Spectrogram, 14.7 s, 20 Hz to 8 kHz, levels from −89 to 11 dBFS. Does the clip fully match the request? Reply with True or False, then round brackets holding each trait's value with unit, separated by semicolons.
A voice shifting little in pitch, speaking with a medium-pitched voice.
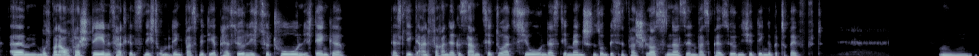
True (2.0 semitones; 145 Hz)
